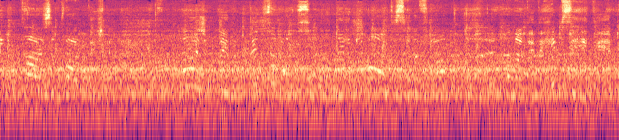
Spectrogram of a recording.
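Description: Steady road and engine noise inside a moving car's cabin at highway speed, with faint, indistinct talk.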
